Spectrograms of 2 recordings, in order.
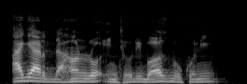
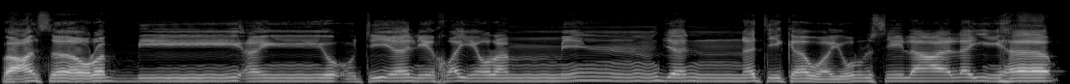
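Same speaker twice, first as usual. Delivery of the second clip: slow, higher chanted tajweed recitation; Quran recitation; 5 semitones higher, 4 dB louder, much slower than usual. Shown as a demonstration. Teacher reciting verse forty, slow high melodic Quran recitation. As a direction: sustain the long vowels and nasals melodically.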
